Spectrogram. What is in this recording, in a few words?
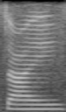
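"zai3", Cantonese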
